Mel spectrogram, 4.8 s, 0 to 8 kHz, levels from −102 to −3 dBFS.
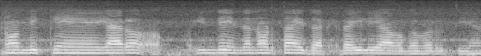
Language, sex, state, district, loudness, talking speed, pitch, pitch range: Kannada, female, Karnataka, Dakshina Kannada, -16 LUFS, 125 wpm, 165 Hz, 145-170 Hz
